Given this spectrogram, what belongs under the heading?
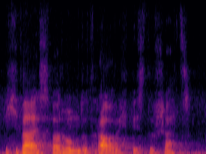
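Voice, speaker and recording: A man's voice: mid-range voice, steady tone, fairly quick, a little mellow, natural voice. An actor playing an ardent, tender seventeen-year-old nobleman pleading with his lover in a classic radio drama. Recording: dull, faintly hissy old radio recording.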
